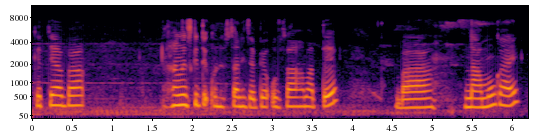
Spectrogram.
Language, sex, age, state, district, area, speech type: Assamese, female, 30-45, Assam, Darrang, rural, spontaneous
